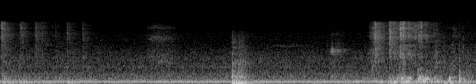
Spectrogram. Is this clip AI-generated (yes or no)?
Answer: yes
